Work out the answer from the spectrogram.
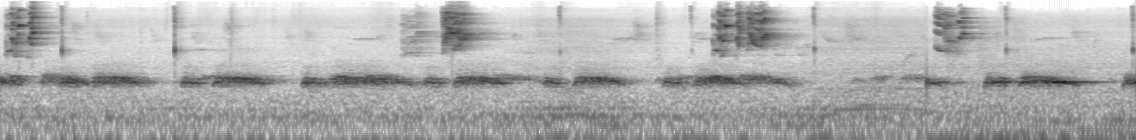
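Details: A prized spotted dove giving a long run of low, mellow, evenly spaced coos, while small birds add repeated loud high chirping bursts.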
